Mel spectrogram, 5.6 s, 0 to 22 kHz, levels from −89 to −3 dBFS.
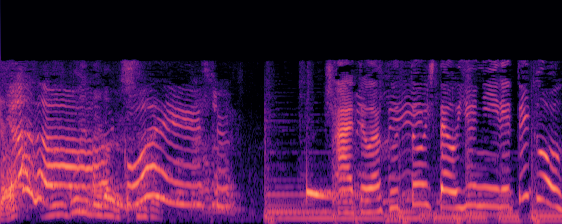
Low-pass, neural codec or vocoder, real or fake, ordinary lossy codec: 7.2 kHz; none; real; MP3, 48 kbps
